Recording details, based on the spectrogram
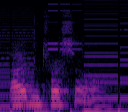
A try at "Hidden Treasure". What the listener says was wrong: Was hast du das gerade gesagt? Alter, du hast ernsthaft Heiden gesagt.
